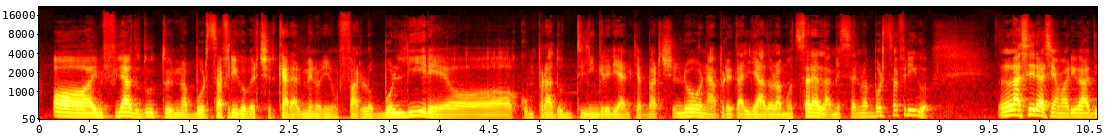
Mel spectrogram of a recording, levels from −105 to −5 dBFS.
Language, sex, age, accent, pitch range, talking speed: Italian, male, 30-49, native, 105-130 Hz, 195 wpm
